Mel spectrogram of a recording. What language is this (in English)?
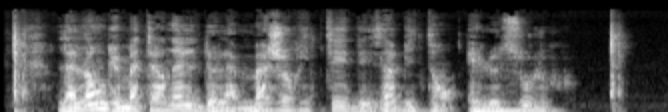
French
